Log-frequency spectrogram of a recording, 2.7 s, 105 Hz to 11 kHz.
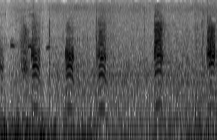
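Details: Egyptian geese in Sabi Sands, South Africa, on a windy evening, 11 November 2015, give harsh agitated honking bursts, about four in under three seconds, as parents chase off two marabou storks to protect six goslings; low wind rumble.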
